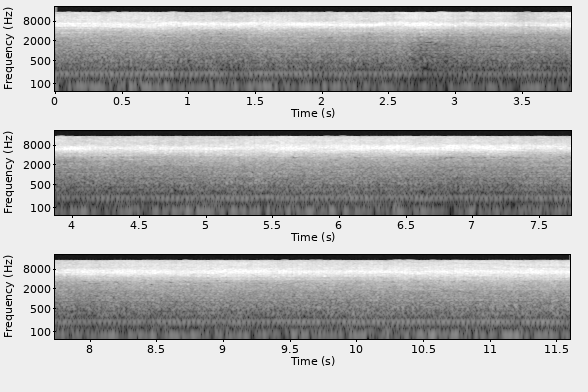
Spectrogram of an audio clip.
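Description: DOFF steam cleaner at work: a continuous hiss of steam jetting from the lance onto stone over a steady low machine hum, dipping briefly about three seconds in.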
